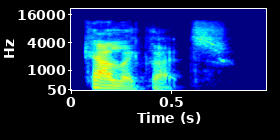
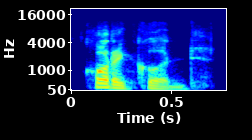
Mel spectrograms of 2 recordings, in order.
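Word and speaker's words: Kozhikode: And that's where they get to Calicut, which is pronounced Korikud, but they call it Calicut in this book.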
